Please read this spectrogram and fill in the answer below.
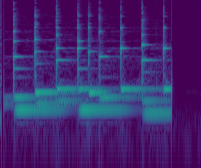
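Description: A smartphone ringtone playing a quick melody of short, bright notes, which cuts off abruptly near the end.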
